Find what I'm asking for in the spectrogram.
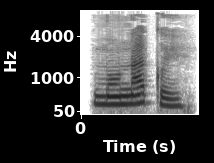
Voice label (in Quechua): "munakuy", Quechua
